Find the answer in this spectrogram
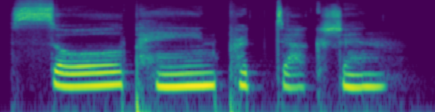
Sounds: speech, human voice, female speech

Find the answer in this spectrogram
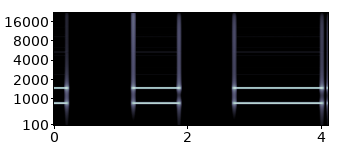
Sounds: alarm, telephone

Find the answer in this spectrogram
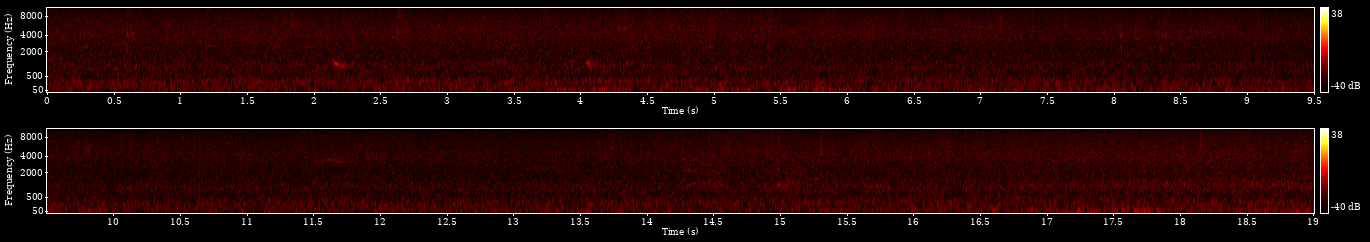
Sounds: wind

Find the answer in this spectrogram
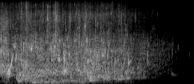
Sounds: splatter, liquid

